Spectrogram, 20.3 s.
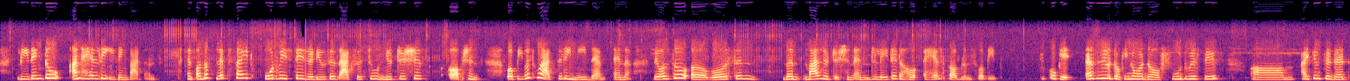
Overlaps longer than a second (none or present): none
